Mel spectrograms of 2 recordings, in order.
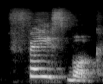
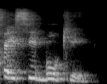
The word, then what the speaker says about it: Facebook: whopper from burger king facebook not facey bookie face book two syllables not facey booky and now some other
